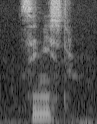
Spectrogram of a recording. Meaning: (adjective) sinister (indicating lurking danger or harm); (noun) disaster; accident; great loss
- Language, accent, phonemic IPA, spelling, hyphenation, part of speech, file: Portuguese, Brazil, /siˈnis.tɾu/, sinistro, si‧nis‧tro, adjective / noun, LL-Q5146 (por)-sinistro.wav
